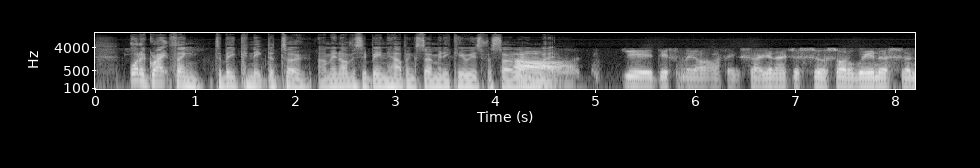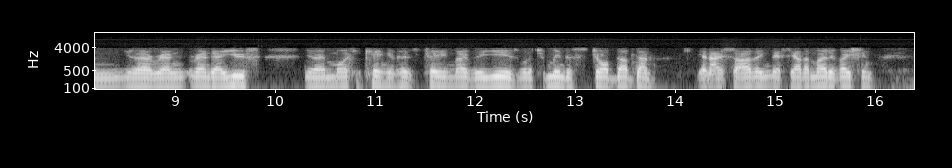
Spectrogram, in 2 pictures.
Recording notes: We are joined on the phone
